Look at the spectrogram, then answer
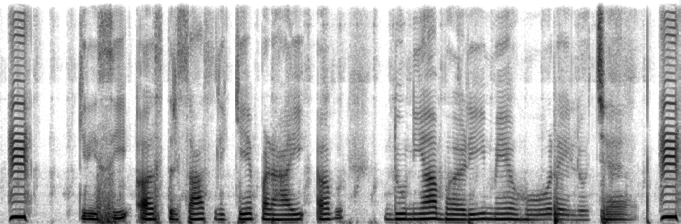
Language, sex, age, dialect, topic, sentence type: Maithili, female, 18-24, Angika, banking, statement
